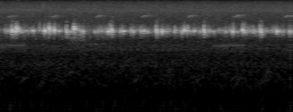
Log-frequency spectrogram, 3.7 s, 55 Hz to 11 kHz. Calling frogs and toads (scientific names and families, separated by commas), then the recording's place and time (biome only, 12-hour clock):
Leptodactylus latrans (Leptodactylidae), Sphaenorhynchus surdus (Hylidae), Scinax perereca (Hylidae)
Atlantic Forest, 4:00am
